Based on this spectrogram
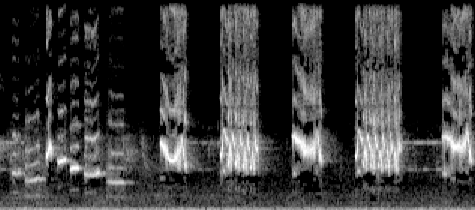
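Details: Lark, song labelled 'mashadi jal': a few quick falling whistles, then bursts of loud, rich warbled phrases, each under half a second, repeated roughly every second with short pauses, faint background hum.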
